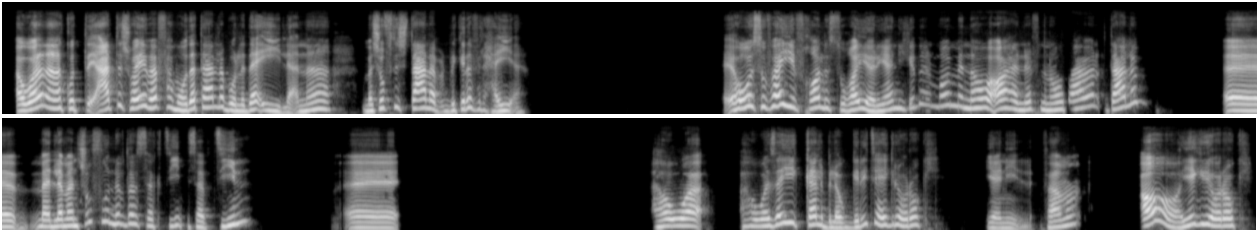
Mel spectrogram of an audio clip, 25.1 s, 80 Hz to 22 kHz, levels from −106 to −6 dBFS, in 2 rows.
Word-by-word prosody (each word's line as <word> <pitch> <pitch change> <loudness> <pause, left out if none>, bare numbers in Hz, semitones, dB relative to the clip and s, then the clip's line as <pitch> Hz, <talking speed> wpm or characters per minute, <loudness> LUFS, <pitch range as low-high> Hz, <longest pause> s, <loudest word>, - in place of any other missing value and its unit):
أولًا 255 +9 +7
أنا 305 -4 +6
كنت 285 - -4
قعدت 410 -4 +5
شوية 315 +2 +3
بافهم 320 -4 +1
هو 225 - +3
ده 275 - +5
تَعلَب 335 -4 0
والّا 210 -2 +1
ده 250 +4 +2
إيه؟ 220 -6 -1
لإن 195 +5 -4
أنا 265 +2 -1 0.3
ما 210 +1 0
شُفتش 305 +4 -5
تَعلَب 295 -5 +4
قبل 195 +4 -6
كده 275 +6 -2
في 255 - -10
الحقيقة. 195 -5 -4 2.0
آآ، - - 0
هو 325 +6 +4
سُفيّف 355 -2 +1
خالص 305 -1 -1
صغيّر 240 -1 +1
يعني 265 +7 -3
كده، 315 +3 -12
المهم 380 +1 -8
إن 305 -4 -3
هو 310 0 +1
آه - - +3
عرفنا 255 -4 -2
إن - - -1
هو 255 +2 -1
تعلم 315 +8 -4
تعلب 345 - 0 0.9
آآ، 215 -4 +4
م 225 +2 -2
لمّا 235 +3 +3
نشوفه 380 - -4
نفضل 315 0 -3
ساكتين 240 -1 -9
ثابتين 230 - -2 0.9
آآ 185 -1 -1 2.6
هو 240 +2 +2 0.4
هو 235 +1 -1
زي 305 +8 +1
الكلب 280 - -1
لو 185 -1 -1
جريتِ 290 - -5
هيجري 275 0 0
وراكِ، 265 +2 -1 0.6
يعني 175 -3 -8
فاهمة، 235 +10 -2 0.7
آه 315 - +5
يجري 290 +4 +1
وراكِ. 245 0 +1
260 Hz, 140 wpm, -25 LUFS, 220-310 Hz, 2.6 s, أولًا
